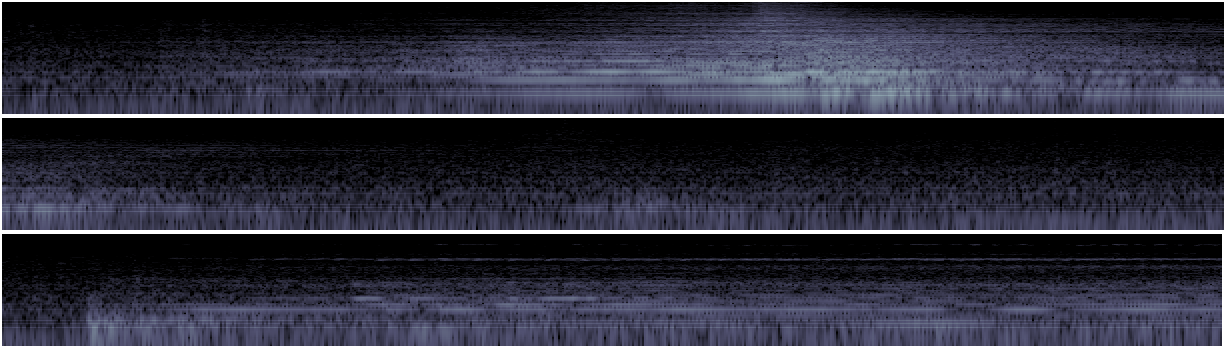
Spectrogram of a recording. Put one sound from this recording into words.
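An orchestra plays softly.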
